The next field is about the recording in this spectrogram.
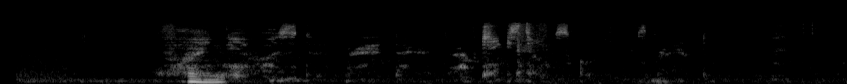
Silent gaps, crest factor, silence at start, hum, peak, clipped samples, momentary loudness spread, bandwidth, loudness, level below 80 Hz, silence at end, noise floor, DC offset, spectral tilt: none; 24 dB; 0.35 s; none; -16 dBFS; under 0.1%; 28 LU; 7.4 kHz; -38 LUFS; -66 dBFS; 0.65 s; -69 dBFS; under 0.1%; -4 dB/octave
